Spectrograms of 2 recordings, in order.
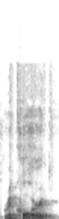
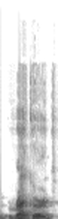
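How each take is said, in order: First: "record" stressed on the second syllable; weight the end of "record", as in the verb. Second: "record" stressed on the first syllable. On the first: Teacher contrasting verb with noun, second-syllable stress on "record". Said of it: "the verb is to record". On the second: Teacher contrasting noun and verb, first-syllable stress on "record". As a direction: hit the start of "record", as in the noun. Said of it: "There is a difference between". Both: Shown as a demonstration.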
